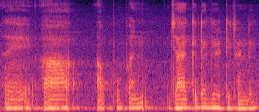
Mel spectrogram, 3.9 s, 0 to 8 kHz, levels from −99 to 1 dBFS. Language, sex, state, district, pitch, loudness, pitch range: Malayalam, male, Kerala, Kasaragod, 115 Hz, -19 LUFS, 110-115 Hz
